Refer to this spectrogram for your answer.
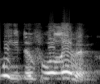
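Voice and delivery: impatient cop repeating himself; insistent repeat. Retold or imitated. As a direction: push the question harder, not buying the lie. Cop repeats, not buying it.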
